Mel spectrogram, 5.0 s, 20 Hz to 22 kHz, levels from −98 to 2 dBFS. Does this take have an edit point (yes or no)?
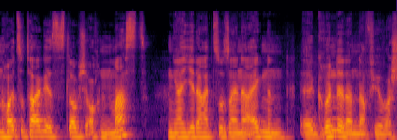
yes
